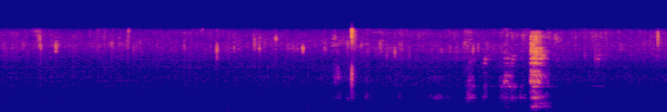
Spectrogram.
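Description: Eggs fry on the cast-iron surface of a Big Green Egg ceramic grill with a faint, steady sizzle, scattered small pops and crackles, and one sharper burst near the end.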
